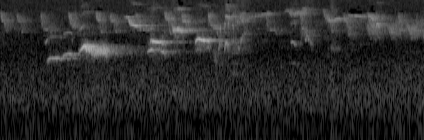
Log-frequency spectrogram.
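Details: Songbird in spring giving a short burst of rising and falling whistles, loudest early on, then fading into soft distant twittering over a constant background hiss.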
